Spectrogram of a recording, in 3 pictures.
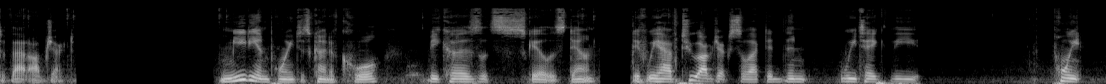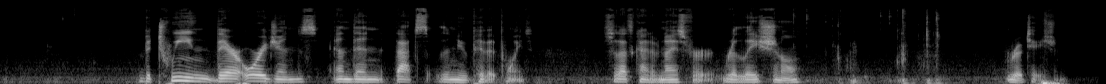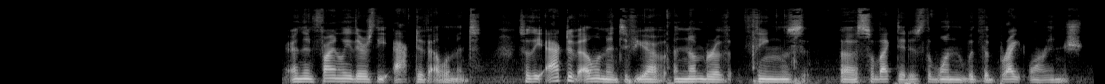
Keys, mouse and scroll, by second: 1.3 click, 3.8 middle click, 4.9 s, 6.2 click, 6.9 shift+right click, 20.2 shift+right click, 20.6 r, 23.8 click, 25.5 click, 27.9 right click, 28.9 shift+right click, 32.0 scroll up 2.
